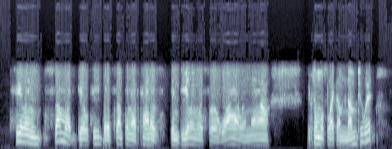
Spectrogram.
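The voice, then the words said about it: Electronically disguised voice. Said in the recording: “Your phone line's being run through our voice changer”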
